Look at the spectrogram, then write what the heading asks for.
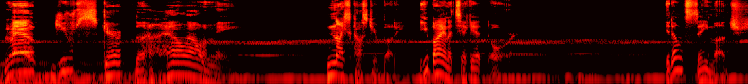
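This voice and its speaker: A man's voice: mid-range voice, sing-song, slow pace, long pauses. A man playing a rattled, sarcastic, foul-mouthed cinema ticket clerk in a naturalistic horror game style. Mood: startled, sarcastic. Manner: sarcastic, exasperated. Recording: noisy game stream capture.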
